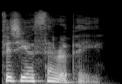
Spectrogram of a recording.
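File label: "physiotherapy", British English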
